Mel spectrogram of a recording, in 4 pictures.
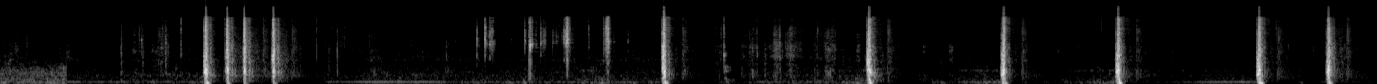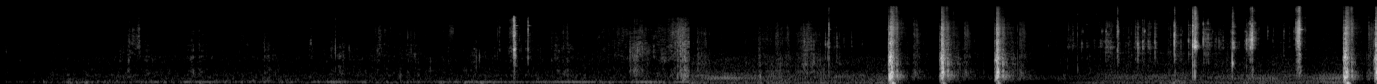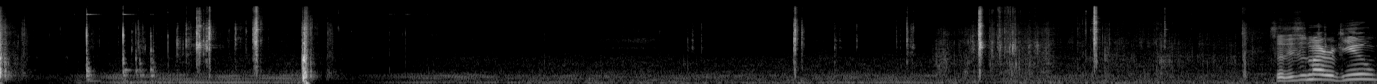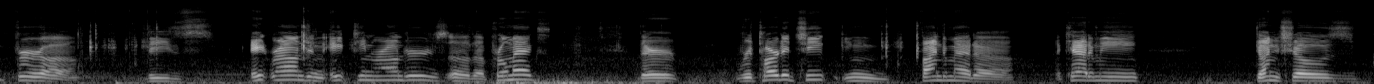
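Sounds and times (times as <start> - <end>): pistol shot: 2.0 - 3.0, 8.6 - 8.9, 11.1 - 11.4, 12.6 - 13.6, 22.6 - 24.0, 27.2 - 27.8.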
